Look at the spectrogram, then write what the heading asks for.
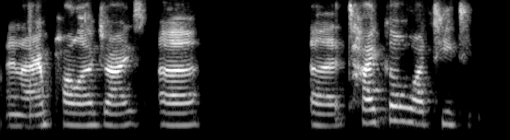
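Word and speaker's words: Taika Waititi: i apologize uh uh taiko watiti that is perfect that is how you say it taiko with td so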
